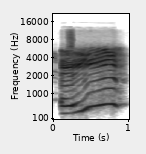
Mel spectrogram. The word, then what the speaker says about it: eight: When we see E-I-G-H, we spell it A, like the letter A. Yes. So eight. E-I-G-H spelled as eight.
